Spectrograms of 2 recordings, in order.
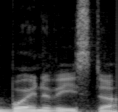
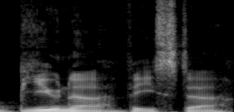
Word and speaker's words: Buena Vista: home from the shops she passed the Buena Vista hotel called the Buna by locals allergic to foreign pronunciations uh oh Buna Vista okay really a popular with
